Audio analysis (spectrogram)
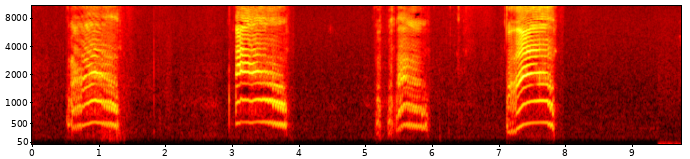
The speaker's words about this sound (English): All right, now we will move on to Duarte's Corner, where my cat Duarte has a designated space to share his opinions on the book.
